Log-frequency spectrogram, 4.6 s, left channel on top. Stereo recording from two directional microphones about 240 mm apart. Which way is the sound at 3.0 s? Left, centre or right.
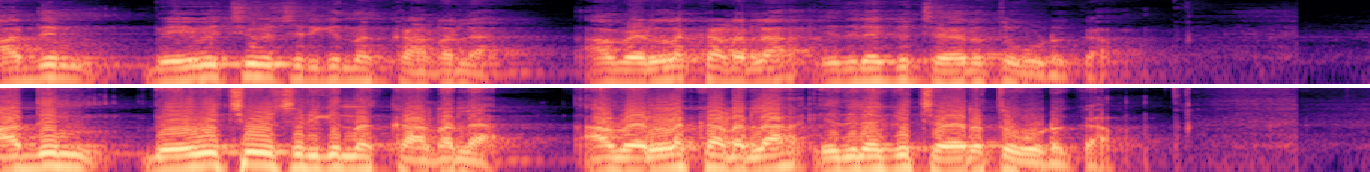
Right.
